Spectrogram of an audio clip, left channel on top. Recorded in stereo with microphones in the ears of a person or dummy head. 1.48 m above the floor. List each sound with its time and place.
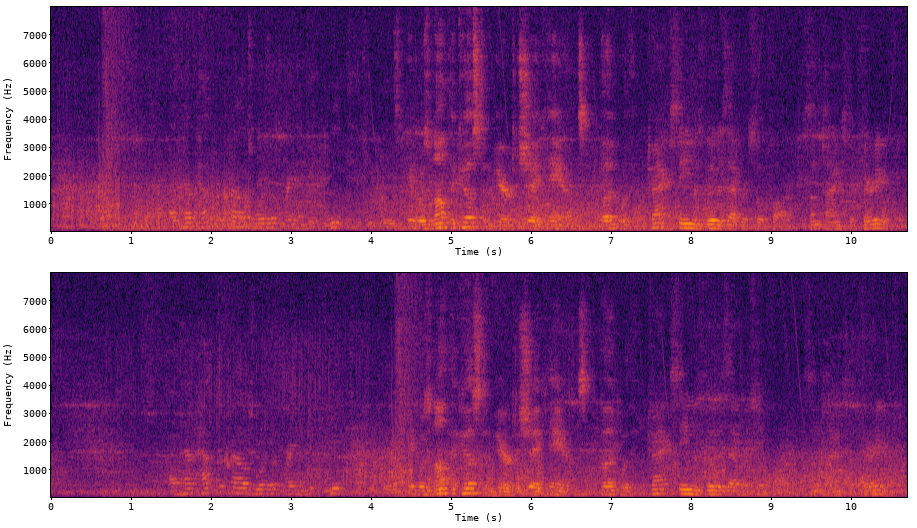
1.5 s a man speaking: 35° left (ahead or behind), 7 m
4.4 s a man speaking: 35° left (ahead or behind), 5 m
7.4 s a man speaking: 30° left (ahead or behind), 1.0 m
